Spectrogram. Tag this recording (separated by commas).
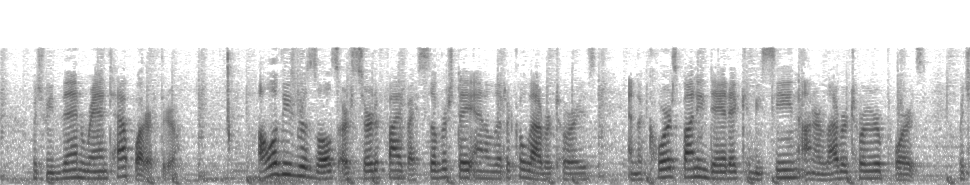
Speech, Music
